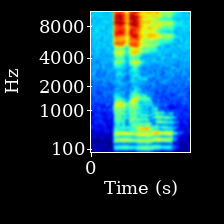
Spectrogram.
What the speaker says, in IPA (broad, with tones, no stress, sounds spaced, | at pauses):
ɣ ɯ˨ ɣ ø˨ ð u˦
